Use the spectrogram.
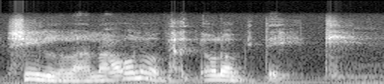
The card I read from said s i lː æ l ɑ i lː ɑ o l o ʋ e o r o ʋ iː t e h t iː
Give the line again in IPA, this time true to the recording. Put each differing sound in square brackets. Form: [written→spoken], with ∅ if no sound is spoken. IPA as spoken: s i lː æ l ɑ i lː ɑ o l o ʋ e o [r→l] o ʋ [iː→i] t e h t iː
